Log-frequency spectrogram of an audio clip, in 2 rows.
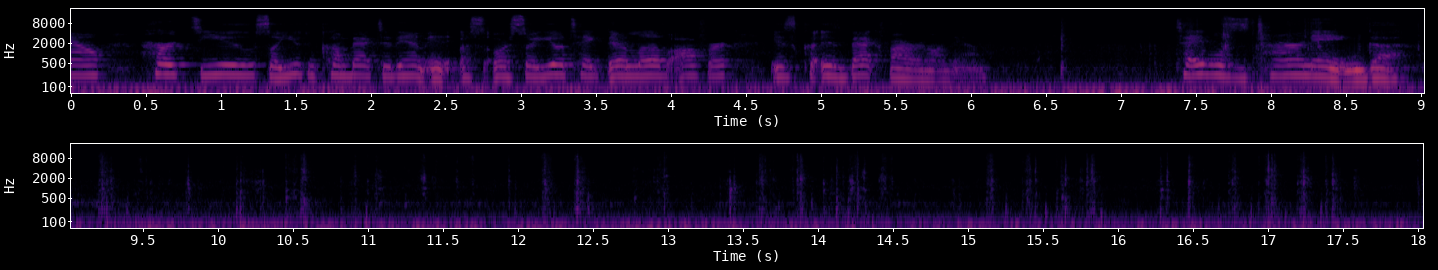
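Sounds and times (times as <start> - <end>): low steady hum: 0.0 - 18.0
cards being shuffled: 6.4 - 18.0.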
